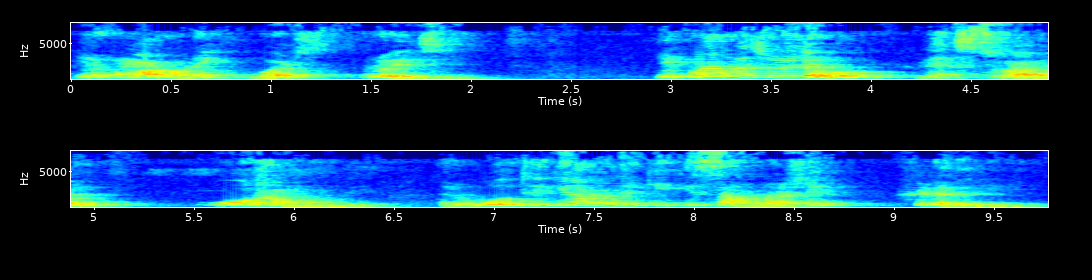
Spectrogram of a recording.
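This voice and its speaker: Male phonics teacher with a slightly high voice, spells each word out letter by letter; very echoey room, set back from the mic. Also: very animated, darkish tone, distant mic. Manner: slow, spells words out letter by letter. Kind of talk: English phonics lesson.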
